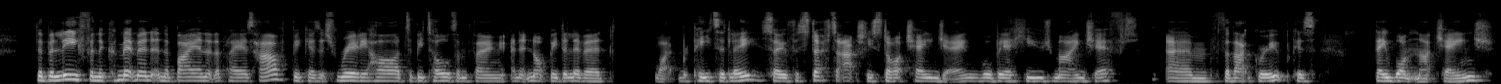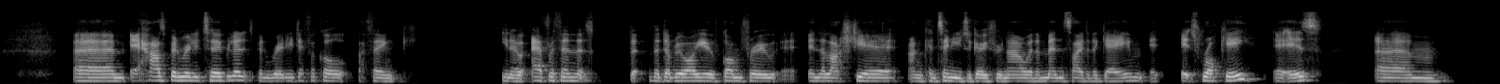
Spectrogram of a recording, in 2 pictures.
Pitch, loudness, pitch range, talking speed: 160 Hz, -25 LUFS, 155-175 Hz, 190 wpm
